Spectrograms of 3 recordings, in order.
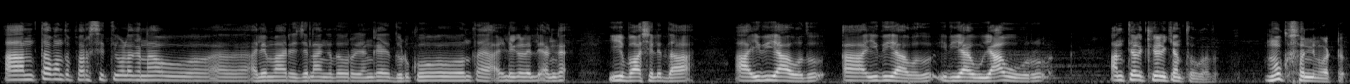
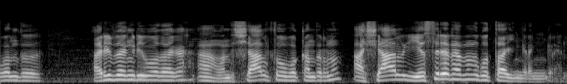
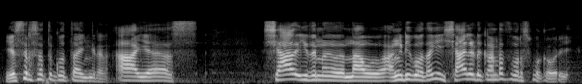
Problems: none marked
